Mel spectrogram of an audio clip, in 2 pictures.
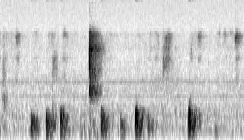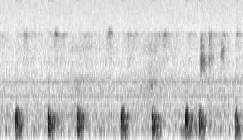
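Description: Felt-tip marker writing on a whiteboard: a string of short, quiet strokes, about two or three a second, as block capital letters are written.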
